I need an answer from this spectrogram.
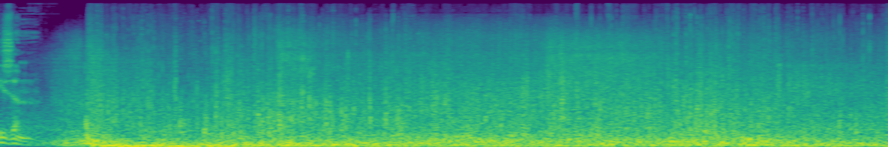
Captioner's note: rocks falling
